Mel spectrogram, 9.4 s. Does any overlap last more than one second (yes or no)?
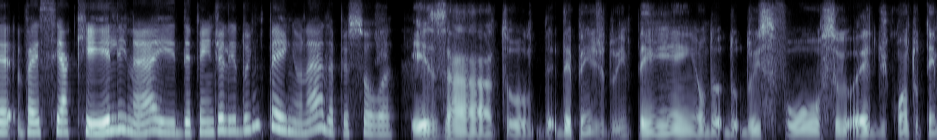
no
